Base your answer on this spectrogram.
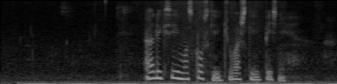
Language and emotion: Russian, neutral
